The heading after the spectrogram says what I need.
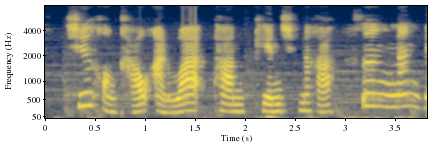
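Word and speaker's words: Tahm Kench: น้ำ กัน แน่ ชื่อ ของ เขา อ่าน ว่า Time Kench นะ คะ ซึ่ง นั่น เป็น ชื่อ ที่ อ่าน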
